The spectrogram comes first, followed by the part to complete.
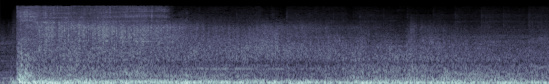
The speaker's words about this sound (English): And the bridge explodes.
